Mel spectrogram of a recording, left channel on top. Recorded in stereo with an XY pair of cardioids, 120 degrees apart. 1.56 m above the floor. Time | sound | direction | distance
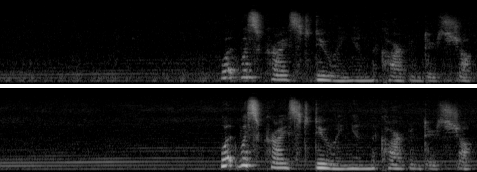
2.2 | a woman speaking | 70° right | 0.8 m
